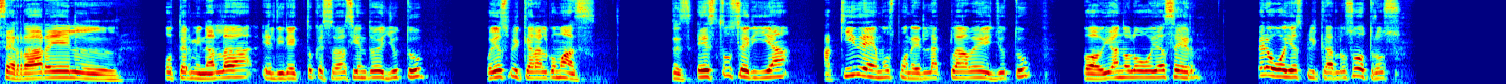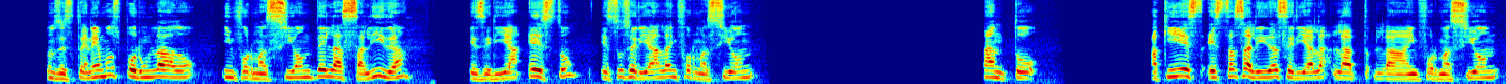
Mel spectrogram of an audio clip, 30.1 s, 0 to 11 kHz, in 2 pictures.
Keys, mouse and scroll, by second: 14.7 click.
